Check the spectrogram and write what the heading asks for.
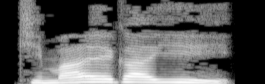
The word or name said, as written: genereux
